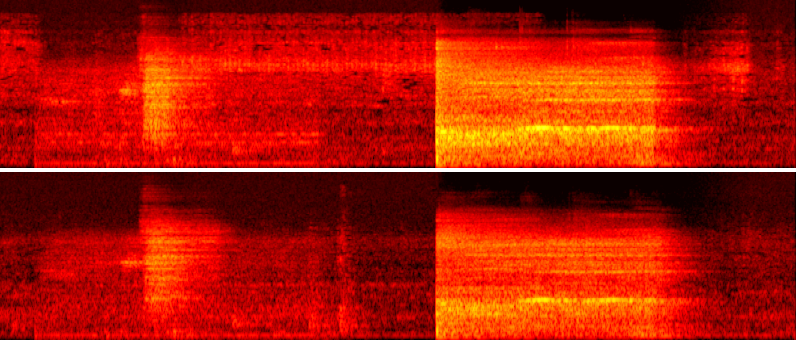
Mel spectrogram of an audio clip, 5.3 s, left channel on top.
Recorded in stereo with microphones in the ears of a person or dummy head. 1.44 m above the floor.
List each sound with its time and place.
0.2 s a hiss: 20° left (ahead or behind), 0.9 m
2.9 s a shout: 60° left (ahead or behind), 0.8 m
